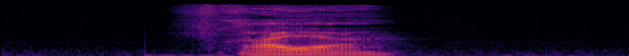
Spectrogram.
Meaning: 1. comparative degree of frei 2. inflection of frei: strong/mixed nominative masculine singular 3. inflection of frei: strong genitive/dative feminine singular
- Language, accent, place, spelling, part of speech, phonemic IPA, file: German, Germany, Berlin, freier, adjective, /ˈfʁaɪ̯ɐ/, De-freier.ogg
